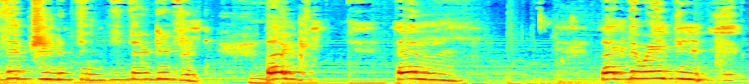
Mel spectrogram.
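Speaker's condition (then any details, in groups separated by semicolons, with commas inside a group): Cerebral palsy; all four limbs affected, born 12 weeks premature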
